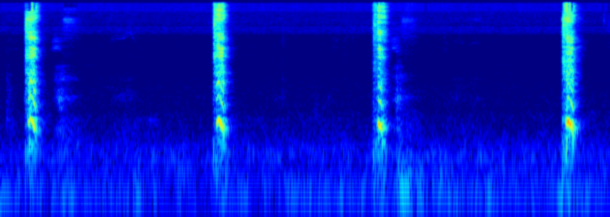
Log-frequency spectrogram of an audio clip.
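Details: Four brief, sharp hacking bursts every two to three seconds in a quiet room; a cat's recurring cough again in the morning, cause unclear, vet found nothing abnormal, owner considers herpes or asthma; cat cough.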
